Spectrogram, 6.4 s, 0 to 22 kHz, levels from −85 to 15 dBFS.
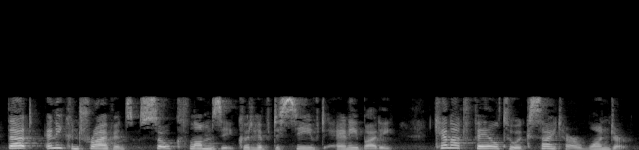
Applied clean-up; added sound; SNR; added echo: none; none; none; none.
